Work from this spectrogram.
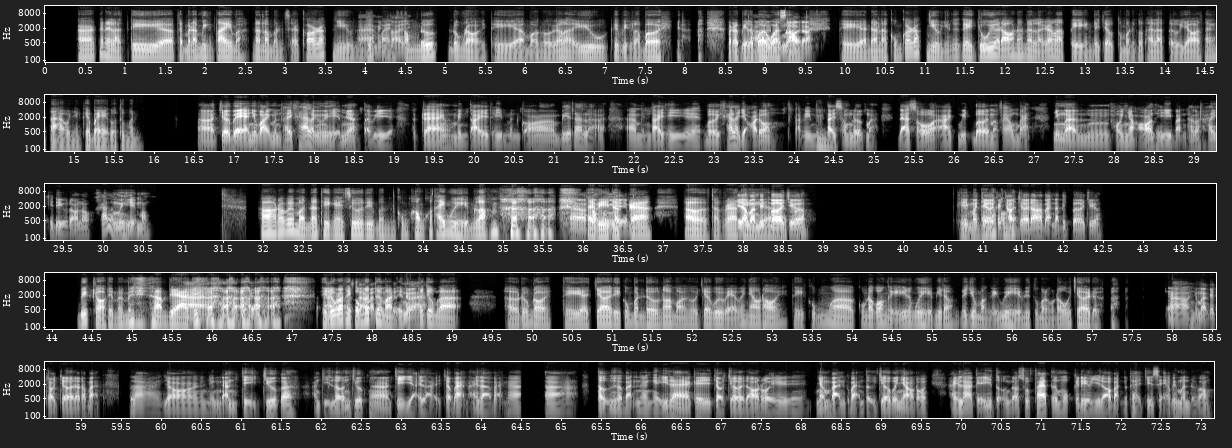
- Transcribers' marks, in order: tapping; laugh; laugh; laughing while speaking: "mới đi"; laugh; laugh
- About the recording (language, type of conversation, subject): Vietnamese, podcast, Trải nghiệm thời thơ ấu đã ảnh hưởng đến sự sáng tạo của bạn như thế nào?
